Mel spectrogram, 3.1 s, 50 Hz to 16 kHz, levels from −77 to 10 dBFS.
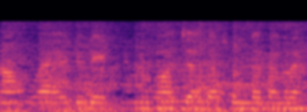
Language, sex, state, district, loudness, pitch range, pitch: Hindi, female, Maharashtra, Mumbai Suburban, -15 LUFS, 180-185 Hz, 180 Hz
